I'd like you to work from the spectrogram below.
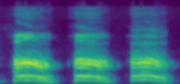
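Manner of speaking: loud nasal honks, constricted; honk exercise. Shown as a demonstration. Coach leading a constricted honk drill, loud. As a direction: honk like a goose, tight throat.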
